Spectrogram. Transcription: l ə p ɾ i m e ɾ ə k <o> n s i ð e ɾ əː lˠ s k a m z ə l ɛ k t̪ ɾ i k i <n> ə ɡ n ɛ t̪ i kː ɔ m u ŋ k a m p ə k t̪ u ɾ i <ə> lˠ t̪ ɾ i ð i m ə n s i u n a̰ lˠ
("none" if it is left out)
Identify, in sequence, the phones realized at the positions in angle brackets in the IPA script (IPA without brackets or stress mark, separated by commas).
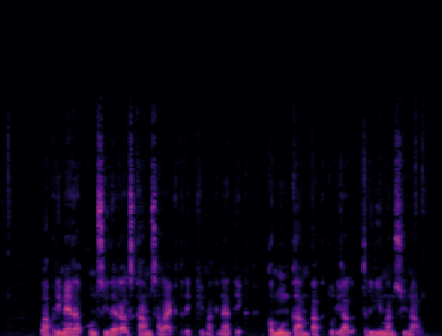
u, m, a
